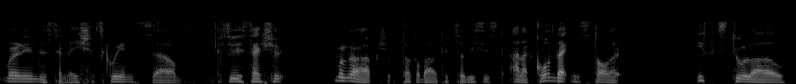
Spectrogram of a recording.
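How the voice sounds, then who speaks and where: A man with a Slovenian accent, his native tongue Slovenian, talking through a live screen-share tutorial in a halting, self-correcting way. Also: lowish voice, fairly bright tone, dry recording. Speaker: tech streamer.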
